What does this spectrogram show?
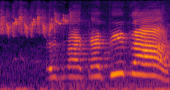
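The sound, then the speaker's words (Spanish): High, thin chirping from young birds in a nest in a series of short calls that grow louder and more insistent, with a faint steady hiss at the start and no one talking. “Mira los pajaritos. Allá están en el nido.”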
